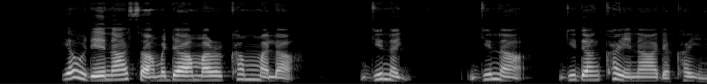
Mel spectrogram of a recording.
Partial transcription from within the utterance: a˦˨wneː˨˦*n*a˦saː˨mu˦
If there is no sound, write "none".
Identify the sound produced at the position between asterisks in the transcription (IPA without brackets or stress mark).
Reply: n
